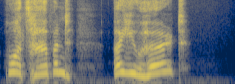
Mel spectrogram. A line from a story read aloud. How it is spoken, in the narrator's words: he cried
